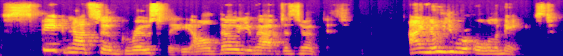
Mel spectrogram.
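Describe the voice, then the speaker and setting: A woman playing a proud, sharp-witted wife in a Shakespearean audio play, teasingly indignant in declamatory verse. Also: mid-range voice, expressive, measured pace, lightly acted. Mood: composed, revealing.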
